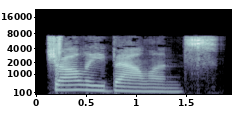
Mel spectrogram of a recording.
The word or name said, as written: jolly balance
